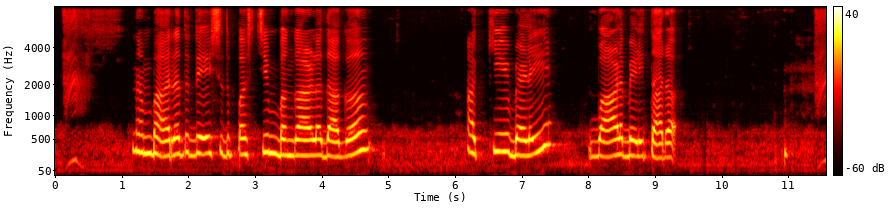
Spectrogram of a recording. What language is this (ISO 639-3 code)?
kan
